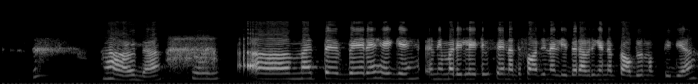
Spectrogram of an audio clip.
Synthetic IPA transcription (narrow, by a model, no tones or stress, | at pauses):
ɦɐwd̪a | mɐt̪ːebeːɾe̞ɦeːɡe̞nimːɐɾileːʈiʋseːnɐd̪ufaːɾinɐlːid̪ɐɾeɐʋɐɾiɡenɐpɾaːblɐmɐɡ̚t̪id̪ijaː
